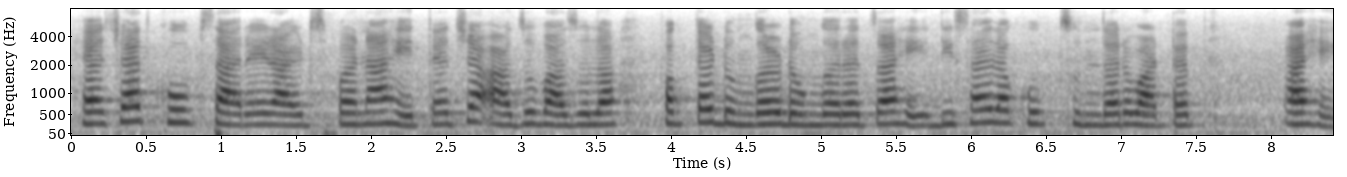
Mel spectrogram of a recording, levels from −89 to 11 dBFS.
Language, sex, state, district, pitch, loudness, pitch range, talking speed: Marathi, female, Maharashtra, Chandrapur, 270 Hz, -16 LUFS, 255-285 Hz, 130 wpm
